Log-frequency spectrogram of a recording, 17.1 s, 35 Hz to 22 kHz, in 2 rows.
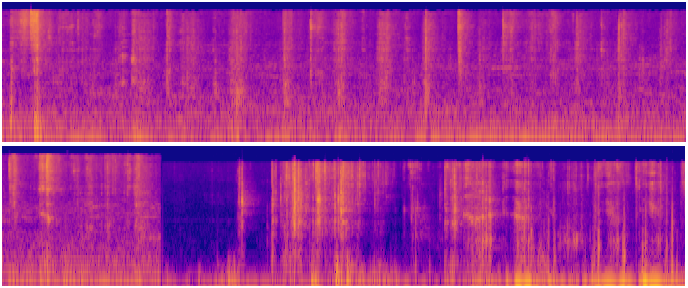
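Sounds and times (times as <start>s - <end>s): ice crunching in mouth: 0.0s - 10.6s, 11.8s - 17.0s.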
